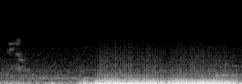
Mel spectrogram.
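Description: A 2004 Mercedes-Benz CLK200 W209 Sport Coupe rumbles low, then its engine swells loudly as it accelerates hard in traffic, heard from inside the cabin.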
